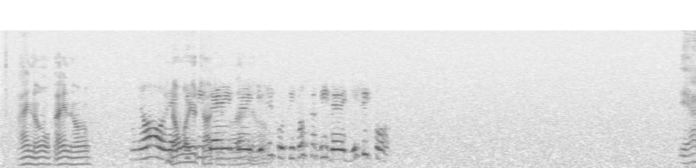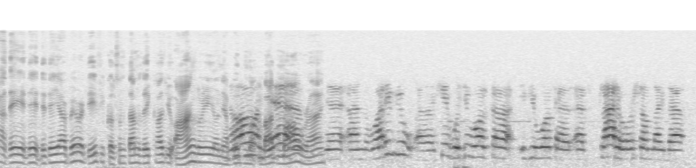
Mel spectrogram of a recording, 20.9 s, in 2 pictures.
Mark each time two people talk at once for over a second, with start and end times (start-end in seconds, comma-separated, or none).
2.5-4.0, 13.9-15.3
